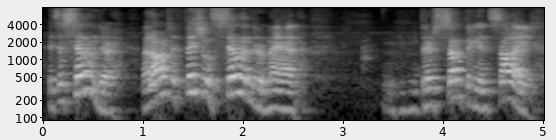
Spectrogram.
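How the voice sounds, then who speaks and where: Male reader as excited Victorian gent, bright, exclamatory, alarmed, heard back from the microphone. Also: high voice, moderate pace, pitched above the performer's own voice, full character voice. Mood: urgent, excited. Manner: urgent, exclamatory, raised voice. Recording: roomy, distant microphone.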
